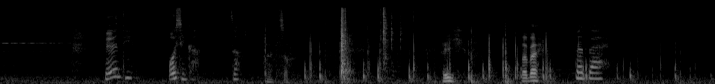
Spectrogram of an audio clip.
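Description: A young woman speaks warmly and cheerfully.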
